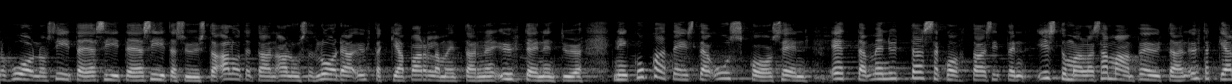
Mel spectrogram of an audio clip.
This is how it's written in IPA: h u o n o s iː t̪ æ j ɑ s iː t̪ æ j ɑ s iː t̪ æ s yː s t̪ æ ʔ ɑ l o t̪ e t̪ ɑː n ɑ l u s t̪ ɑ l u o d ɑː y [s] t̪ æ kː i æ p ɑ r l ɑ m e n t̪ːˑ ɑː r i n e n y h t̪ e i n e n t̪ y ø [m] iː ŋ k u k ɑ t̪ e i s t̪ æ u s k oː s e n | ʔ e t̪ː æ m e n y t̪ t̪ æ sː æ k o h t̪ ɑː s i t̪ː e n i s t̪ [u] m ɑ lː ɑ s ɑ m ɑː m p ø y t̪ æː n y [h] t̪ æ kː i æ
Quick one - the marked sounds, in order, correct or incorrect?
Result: incorrect, incorrect, correct, correct

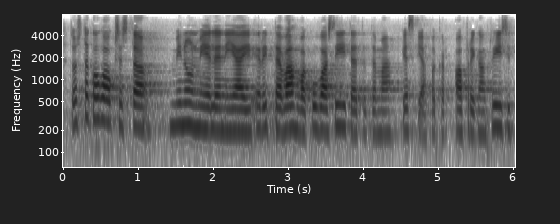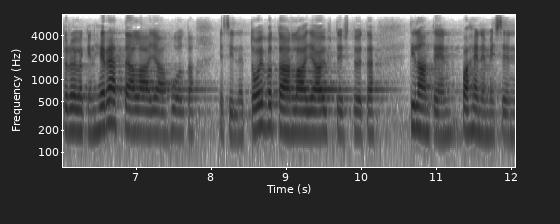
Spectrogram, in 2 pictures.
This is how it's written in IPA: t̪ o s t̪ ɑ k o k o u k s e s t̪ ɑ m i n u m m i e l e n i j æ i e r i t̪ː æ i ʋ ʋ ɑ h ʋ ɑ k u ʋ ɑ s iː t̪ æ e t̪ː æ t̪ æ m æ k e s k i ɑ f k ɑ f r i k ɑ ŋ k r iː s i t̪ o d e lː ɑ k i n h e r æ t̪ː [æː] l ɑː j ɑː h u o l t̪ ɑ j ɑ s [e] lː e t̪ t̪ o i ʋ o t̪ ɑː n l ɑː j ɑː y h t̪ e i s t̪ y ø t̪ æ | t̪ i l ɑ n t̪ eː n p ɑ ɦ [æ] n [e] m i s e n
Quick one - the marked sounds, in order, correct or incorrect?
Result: correct, incorrect, incorrect, correct

